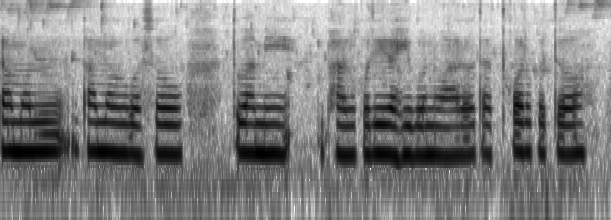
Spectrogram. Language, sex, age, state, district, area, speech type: Assamese, female, 30-45, Assam, Darrang, rural, spontaneous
